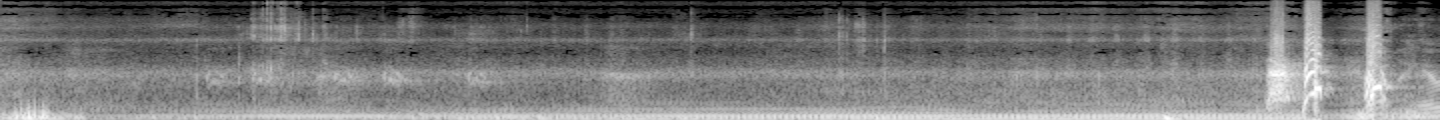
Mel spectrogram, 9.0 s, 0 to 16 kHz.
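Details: Miniature Schnauzer in an autumn yard in Aroostook County, Maine, on October 13, 2024, one of two brothers: long quiet stretch of low outdoor hum, then a quick burst of three barks near the end.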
